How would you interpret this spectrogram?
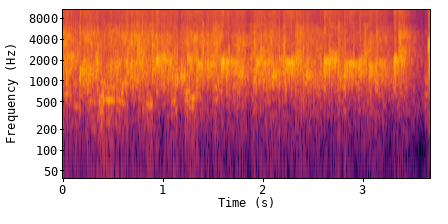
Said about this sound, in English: Okay, so let's give her another round of applause.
